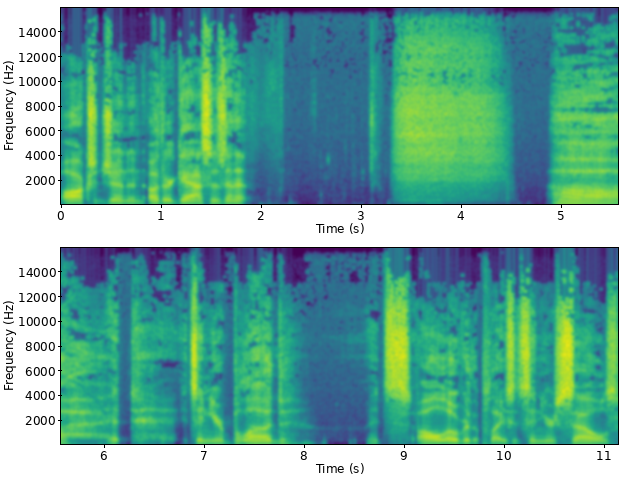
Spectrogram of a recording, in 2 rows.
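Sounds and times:
speech: 0.0s - 2.0s, 4.9s - 8.0s, 8.6s - 11.1s
deep breath drawn in through the mouth: 3.3s - 6.7s
voiced sigh as the breath goes out: 3.3s - 6.7s.

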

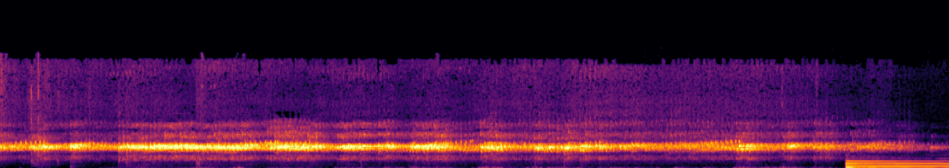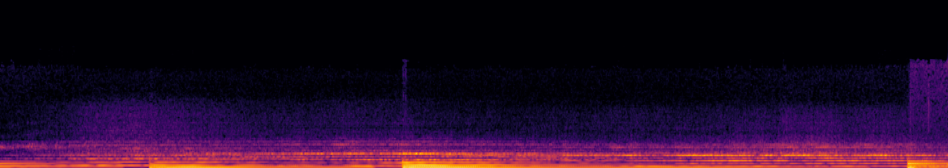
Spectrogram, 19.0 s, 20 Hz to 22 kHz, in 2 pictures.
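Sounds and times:
chorus of cicadas chirring outdoors at night: 0.0s - 18.9s
harmonic tone: 8.5s - 18.9s.

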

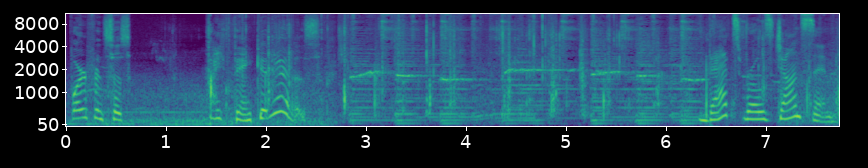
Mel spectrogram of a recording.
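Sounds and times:
speech: 0.0s - 0.8s, 1.4s - 4.0s, 6.3s - 7.7s
horse's hooves clip-clopping over a hard surface: 1.4s - 7.7s
music-like tones: 2.7s - 7.7s.

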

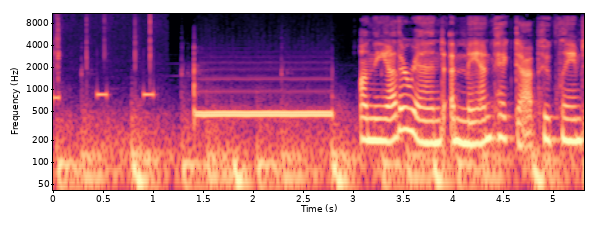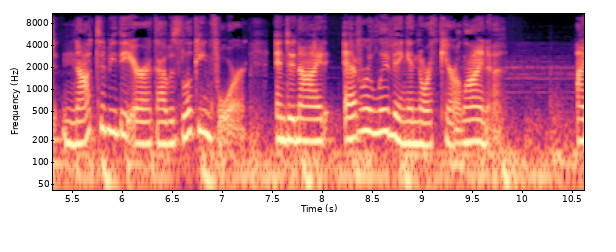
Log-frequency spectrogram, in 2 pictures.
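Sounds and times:
steady continuous telephone line tone: 1.4s - 2.8s
speech: 3.1s - 9.9s.

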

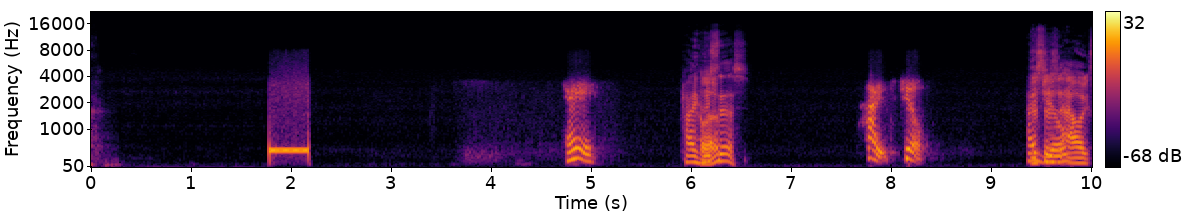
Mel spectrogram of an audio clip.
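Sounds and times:
telephone tone as a call is dialed: 1.8s - 2.2s
speech: 4.8s - 5.1s, 5.9s - 6.6s, 7.7s - 8.4s, 9.4s - 9.9s.

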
